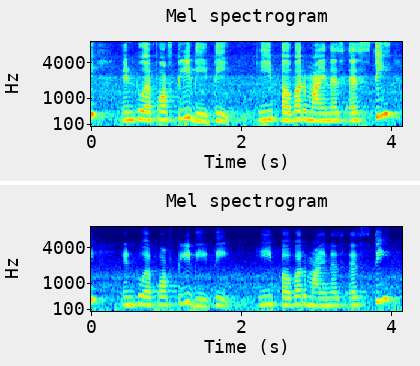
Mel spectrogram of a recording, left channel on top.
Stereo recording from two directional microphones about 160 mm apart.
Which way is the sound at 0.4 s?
20° left (ahead or behind).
